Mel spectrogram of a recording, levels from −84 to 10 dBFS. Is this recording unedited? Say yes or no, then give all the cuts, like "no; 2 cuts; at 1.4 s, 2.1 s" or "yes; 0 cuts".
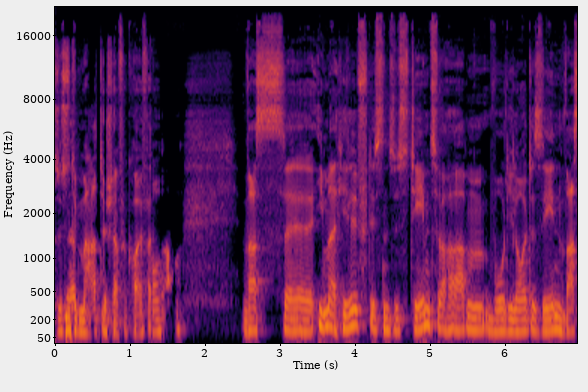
no; 1 cut; at 1.3 s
